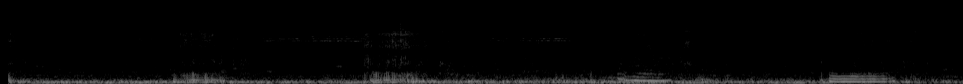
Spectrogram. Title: Puppy snoring.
